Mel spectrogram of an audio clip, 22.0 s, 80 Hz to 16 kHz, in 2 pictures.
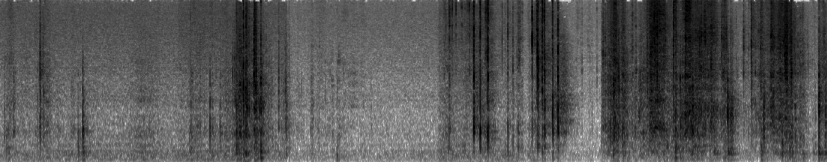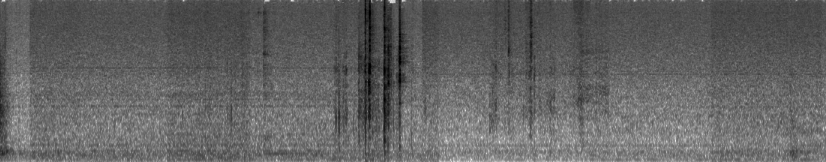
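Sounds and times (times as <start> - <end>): cardboard box being torn open: 6.0 - 10.8.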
